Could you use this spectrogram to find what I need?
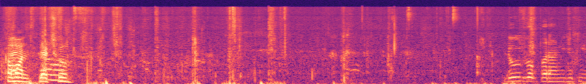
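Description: Footsteps scuff and tap on a stone path.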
